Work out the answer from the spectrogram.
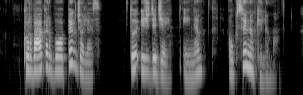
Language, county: Lithuanian, Kaunas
